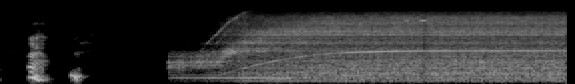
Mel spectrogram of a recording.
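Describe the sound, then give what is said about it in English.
After two quick throat-clearing sounds, a vacuum cleaner switches on; its motor whine climbs in pitch, then settles into a loud, steady roar that continues to the end. “Uh, vacuum cleaner. Okay. Yes.”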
